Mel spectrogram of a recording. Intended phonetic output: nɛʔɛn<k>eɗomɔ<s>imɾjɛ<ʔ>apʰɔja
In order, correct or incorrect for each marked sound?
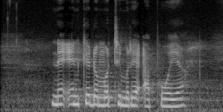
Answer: correct, incorrect: t, correct

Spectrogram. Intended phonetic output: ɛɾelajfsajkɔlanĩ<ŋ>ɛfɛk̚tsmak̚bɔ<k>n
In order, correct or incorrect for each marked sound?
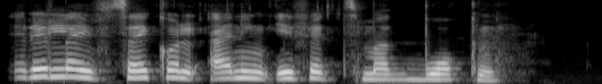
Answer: correct, correct

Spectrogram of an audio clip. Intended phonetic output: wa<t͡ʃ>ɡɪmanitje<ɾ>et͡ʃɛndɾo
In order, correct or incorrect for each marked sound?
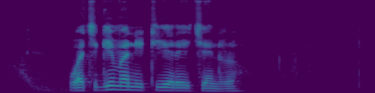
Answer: correct, correct

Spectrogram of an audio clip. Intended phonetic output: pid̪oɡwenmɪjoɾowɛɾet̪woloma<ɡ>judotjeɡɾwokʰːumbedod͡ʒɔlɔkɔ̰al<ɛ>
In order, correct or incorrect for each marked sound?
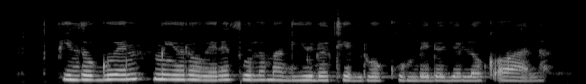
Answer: correct, incorrect: a

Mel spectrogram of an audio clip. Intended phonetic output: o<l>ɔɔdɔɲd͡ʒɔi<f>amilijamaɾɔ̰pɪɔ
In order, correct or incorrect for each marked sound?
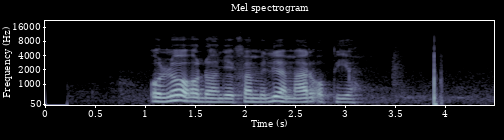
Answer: correct, correct

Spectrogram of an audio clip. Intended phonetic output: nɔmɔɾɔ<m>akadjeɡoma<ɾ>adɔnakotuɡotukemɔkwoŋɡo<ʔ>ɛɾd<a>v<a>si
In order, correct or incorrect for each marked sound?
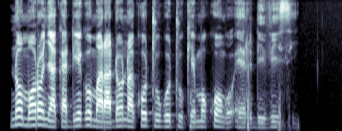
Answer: incorrect: ɲ, correct, correct, incorrect: i, incorrect: i

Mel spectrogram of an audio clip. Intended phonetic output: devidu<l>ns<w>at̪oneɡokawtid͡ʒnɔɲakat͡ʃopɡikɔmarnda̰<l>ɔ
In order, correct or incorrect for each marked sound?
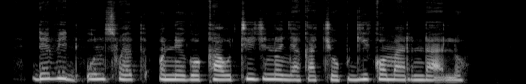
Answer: incorrect: none, correct, correct

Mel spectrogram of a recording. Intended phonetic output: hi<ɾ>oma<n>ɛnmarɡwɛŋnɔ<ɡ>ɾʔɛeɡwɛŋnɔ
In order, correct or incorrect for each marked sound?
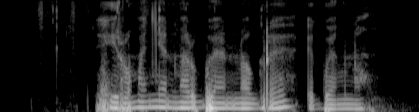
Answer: correct, incorrect: ɲ, correct

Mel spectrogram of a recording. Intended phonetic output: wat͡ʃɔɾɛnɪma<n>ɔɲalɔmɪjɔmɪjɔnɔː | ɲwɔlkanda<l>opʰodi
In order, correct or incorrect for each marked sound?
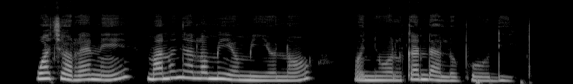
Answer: correct, correct

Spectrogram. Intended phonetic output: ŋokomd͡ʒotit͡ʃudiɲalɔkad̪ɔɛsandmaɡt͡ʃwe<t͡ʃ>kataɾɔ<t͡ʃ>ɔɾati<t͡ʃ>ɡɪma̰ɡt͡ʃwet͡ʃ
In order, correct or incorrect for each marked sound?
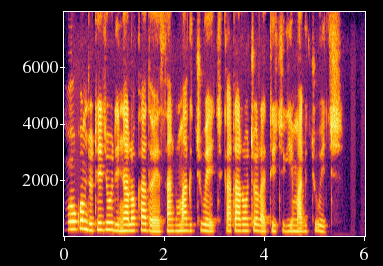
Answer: correct, correct, correct

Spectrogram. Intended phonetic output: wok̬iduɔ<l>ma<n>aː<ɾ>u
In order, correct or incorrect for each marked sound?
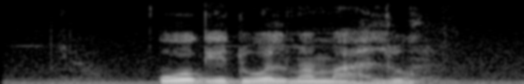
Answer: correct, incorrect: m, incorrect: l

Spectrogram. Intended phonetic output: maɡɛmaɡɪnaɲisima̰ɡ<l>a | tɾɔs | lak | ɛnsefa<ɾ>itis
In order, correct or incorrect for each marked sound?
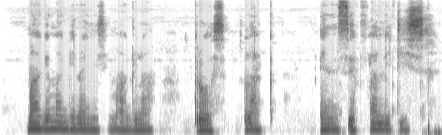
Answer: correct, incorrect: l

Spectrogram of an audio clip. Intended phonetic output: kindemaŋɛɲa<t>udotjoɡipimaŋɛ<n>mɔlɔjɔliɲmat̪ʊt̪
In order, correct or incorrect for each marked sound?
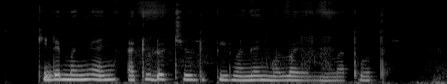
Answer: correct, incorrect: ɲ

